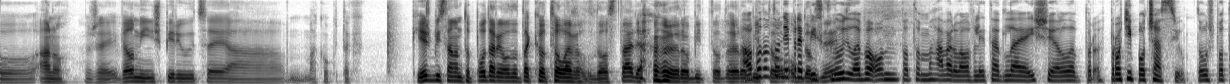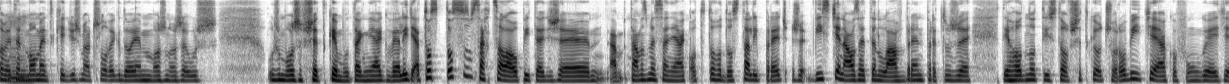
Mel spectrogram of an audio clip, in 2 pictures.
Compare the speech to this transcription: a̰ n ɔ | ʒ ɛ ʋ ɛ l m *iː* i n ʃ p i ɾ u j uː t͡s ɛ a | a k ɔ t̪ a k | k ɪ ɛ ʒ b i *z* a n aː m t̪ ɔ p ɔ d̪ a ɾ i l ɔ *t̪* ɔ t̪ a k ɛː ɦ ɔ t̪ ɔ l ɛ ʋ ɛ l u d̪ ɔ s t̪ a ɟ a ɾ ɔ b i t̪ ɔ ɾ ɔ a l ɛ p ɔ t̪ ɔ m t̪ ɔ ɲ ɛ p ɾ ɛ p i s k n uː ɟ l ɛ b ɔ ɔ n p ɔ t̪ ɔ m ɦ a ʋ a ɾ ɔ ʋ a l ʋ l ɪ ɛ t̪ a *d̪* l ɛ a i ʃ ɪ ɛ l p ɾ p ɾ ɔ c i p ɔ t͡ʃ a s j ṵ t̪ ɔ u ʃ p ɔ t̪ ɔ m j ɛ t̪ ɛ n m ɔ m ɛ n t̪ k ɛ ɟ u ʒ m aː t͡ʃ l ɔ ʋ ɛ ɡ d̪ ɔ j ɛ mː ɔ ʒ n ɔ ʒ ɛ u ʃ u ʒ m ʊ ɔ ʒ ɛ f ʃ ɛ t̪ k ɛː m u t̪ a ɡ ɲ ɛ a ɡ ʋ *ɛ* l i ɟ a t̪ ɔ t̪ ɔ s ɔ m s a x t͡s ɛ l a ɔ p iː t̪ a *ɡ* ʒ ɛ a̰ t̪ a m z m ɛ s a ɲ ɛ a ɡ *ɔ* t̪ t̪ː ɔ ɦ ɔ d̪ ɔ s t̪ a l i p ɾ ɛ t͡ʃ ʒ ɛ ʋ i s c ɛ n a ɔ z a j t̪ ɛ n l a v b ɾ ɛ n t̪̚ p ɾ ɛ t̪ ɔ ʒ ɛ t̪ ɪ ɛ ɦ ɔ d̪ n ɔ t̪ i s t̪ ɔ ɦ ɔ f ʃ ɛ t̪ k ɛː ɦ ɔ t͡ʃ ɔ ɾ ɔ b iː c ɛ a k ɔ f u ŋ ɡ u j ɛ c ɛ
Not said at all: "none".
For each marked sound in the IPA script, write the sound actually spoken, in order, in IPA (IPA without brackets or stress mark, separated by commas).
i, s, d̪, d̪, ɛ, ɟ, ɔ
